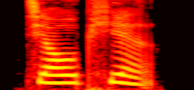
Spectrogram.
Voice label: "胶片", Chinese

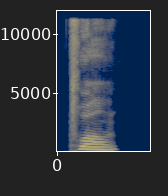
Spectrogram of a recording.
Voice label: "闯", Chinese

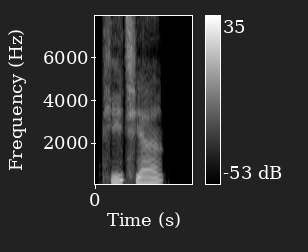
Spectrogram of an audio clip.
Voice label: "提前", Chinese

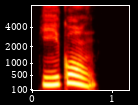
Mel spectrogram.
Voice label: "一共", Chinese

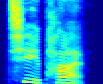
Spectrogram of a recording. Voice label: "气派", Chinese

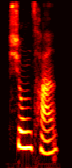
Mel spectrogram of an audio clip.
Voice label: "凶残", Chinese

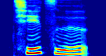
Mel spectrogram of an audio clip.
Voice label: "棋子", Chinese

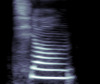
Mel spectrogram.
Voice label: "枪", Chinese

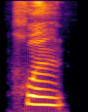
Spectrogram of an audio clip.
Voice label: "昏", Chinese

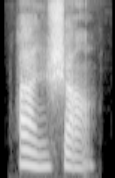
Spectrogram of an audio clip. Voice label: "岸上", Chinese

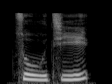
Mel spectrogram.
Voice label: "祖籍", Chinese

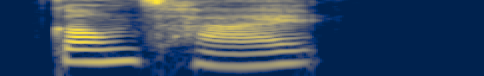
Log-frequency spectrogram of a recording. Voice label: "刚才", Chinese

